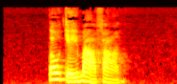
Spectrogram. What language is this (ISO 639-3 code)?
yue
